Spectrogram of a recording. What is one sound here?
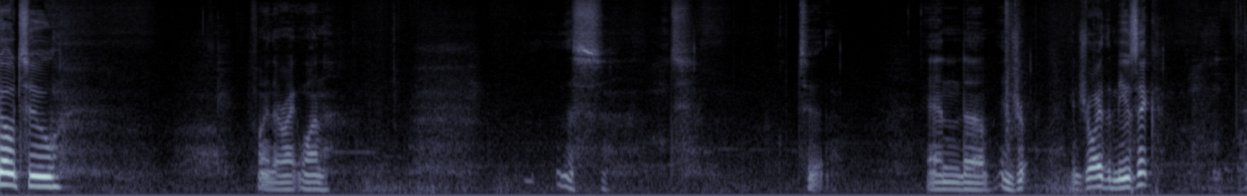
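A man speaks haltingly, in short phrases with pauses.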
